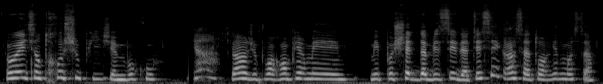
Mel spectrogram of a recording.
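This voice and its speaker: Woman craft vlogger chatting away, a bit high voice, gushing over her mail at home. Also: steady tone, fast. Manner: chatty, emotional, exclaiming. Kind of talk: casual chat while opening mail.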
